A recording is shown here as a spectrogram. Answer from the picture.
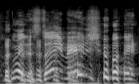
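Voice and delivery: giggly mock triumph; laughing gloat. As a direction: crack up while bragging. Friend jokingly voices him gloating.

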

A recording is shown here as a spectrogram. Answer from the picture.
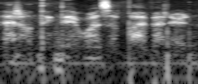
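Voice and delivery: muttered under the breath; whispered aside. Real, not acted.

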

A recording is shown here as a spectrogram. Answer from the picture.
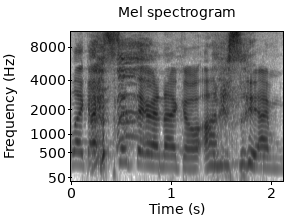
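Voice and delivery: real laugh breaking through the words; can't hold back the giggle; laughing while telling. Real, not acted. Laughing while retelling her answer.

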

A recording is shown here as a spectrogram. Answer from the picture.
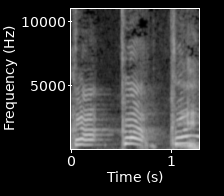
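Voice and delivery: high, loud sassy chicken clucks. Pretend. Co-host playing a sassy chicken, high and loud. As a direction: play a sassy chicken snapping back.

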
